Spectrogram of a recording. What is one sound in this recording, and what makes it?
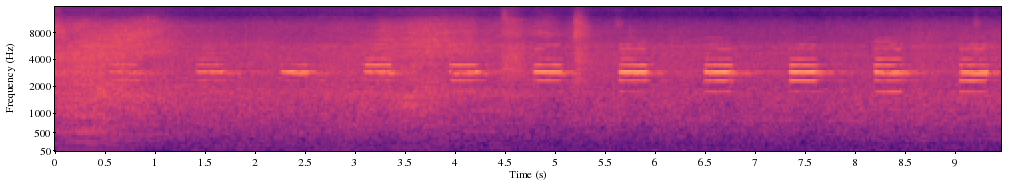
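A bus engine idles close by.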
